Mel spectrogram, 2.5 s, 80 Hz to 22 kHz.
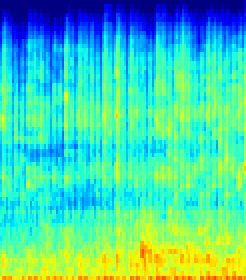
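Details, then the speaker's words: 1950 Ford 8N tractor straight four after cleaning and refitting fouled spark plugs, in neutral idling at about 300 rpm; slow, even low chugging with steady evenly spaced firing pulses; normal idle. "Okay, let's fire it up and see what it sounds like. Make sure it's in neutral. There we're idling at about 300 RPMs."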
